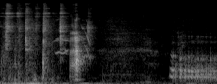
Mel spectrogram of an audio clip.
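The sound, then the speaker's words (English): A female dog makes small whiny, grumbling vocal noises: a quick cluster of short sounds, a brief pause, then another drawn-out moaning note. “See, this is what I wanted to capture. I wanted to capture your little songs.”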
